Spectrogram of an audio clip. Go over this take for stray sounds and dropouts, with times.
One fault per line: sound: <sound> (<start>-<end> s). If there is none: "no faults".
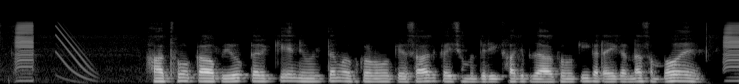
sound: chirp (0.6-1.0 s)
